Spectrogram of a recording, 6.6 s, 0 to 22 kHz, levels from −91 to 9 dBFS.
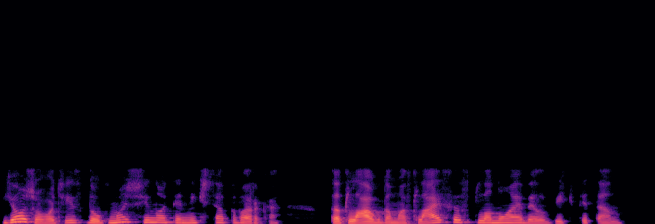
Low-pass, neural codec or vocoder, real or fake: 5.4 kHz; none; real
